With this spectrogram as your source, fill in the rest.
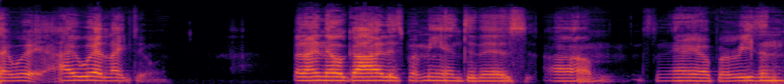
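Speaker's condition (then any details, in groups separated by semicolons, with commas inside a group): Cerebral palsy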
